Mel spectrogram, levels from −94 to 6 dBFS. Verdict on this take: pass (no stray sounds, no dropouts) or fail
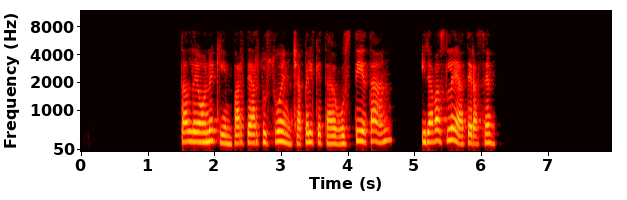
pass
